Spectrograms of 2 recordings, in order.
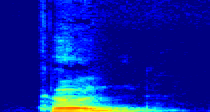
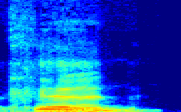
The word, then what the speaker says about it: Köln: Köln. – Köln. – You got to get the, like, the back of the throat L in there. Köln.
